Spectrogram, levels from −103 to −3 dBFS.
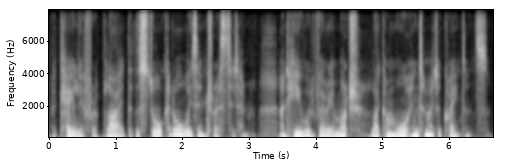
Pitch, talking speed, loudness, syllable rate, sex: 185 Hz, 180 wpm, -16 LUFS, 5.5 syllables/s, female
